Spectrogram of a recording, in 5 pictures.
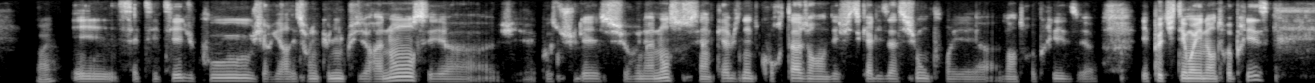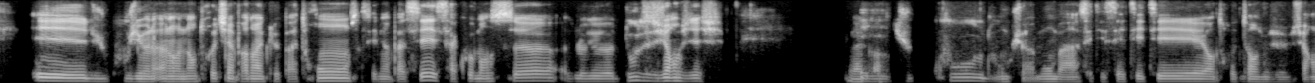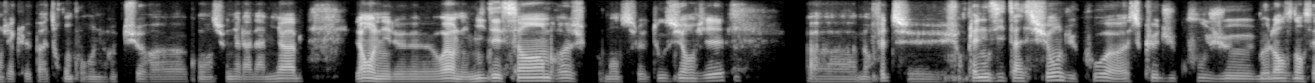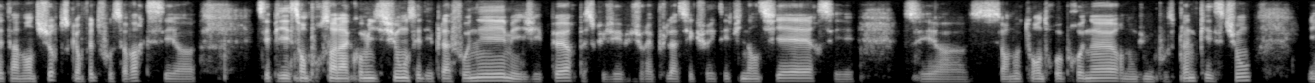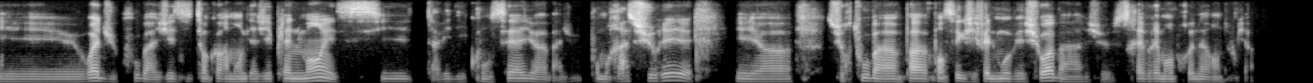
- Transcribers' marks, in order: other background noise; stressed: "rassurer"
- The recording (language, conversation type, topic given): French, advice, Comment puis-je m'engager pleinement malgré l'hésitation après avoir pris une grande décision ?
